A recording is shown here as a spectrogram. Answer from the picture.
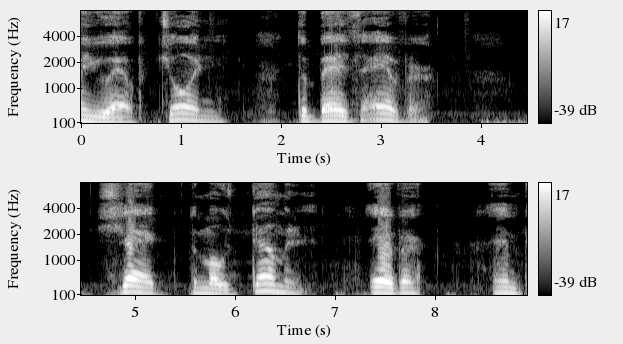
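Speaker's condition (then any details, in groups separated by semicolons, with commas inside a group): Multiple sclerosis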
